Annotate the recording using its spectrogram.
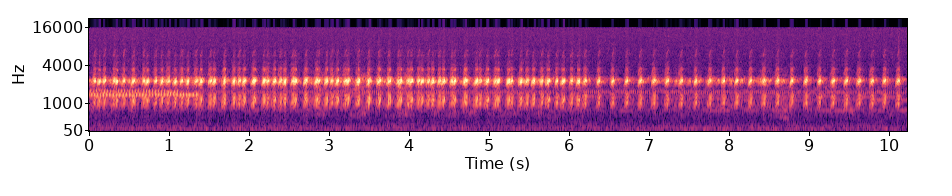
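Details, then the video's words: Tree frogs chorusing after dark at a North-East Italian pond in mid-April: loud fast croaking pulses, easing into slower, spaced bursts in the second half, alongside the steady trill of mole crickets. "relaxing singing tree frogs in pond and trilling mole crickets by night"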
